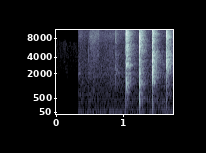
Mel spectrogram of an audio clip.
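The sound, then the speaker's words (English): Four sharp, crisp claps in quick, even succession from one person, fairly loud, preceded by a faint softer clap and no talking. “Round of applause.”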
